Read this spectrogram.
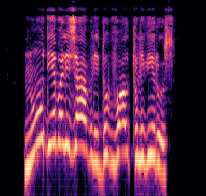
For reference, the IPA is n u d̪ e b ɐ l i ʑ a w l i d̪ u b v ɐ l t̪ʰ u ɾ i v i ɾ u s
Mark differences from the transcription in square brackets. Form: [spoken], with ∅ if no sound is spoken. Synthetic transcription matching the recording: n u d̪ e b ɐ l i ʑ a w l i d̪ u b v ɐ l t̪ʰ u [l] i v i ɾ u s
